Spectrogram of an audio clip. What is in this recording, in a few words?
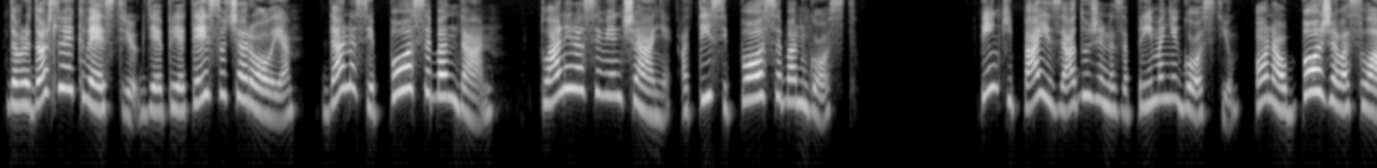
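Croatian CHILD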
